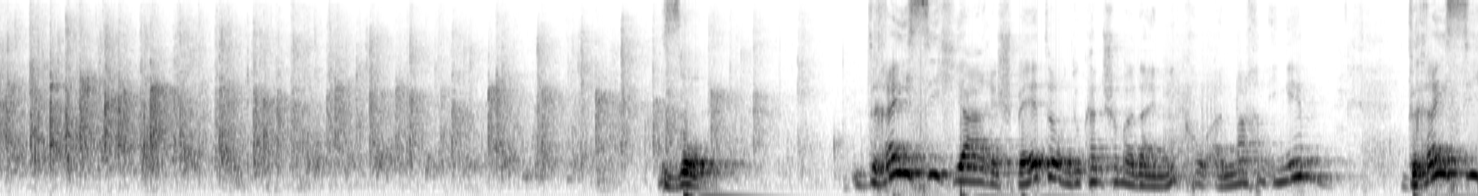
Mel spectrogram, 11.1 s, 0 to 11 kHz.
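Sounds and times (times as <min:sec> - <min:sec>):
audience applause after a performance: 0:00.0 - 0:05.8
speech: 0:05.0 - 0:05.5, 0:06.4 - 0:11.0.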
